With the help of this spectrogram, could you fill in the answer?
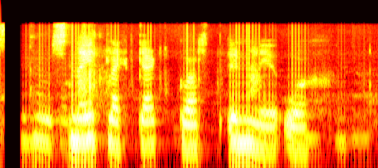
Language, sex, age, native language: Icelandic, female, 18-19, Icelandic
